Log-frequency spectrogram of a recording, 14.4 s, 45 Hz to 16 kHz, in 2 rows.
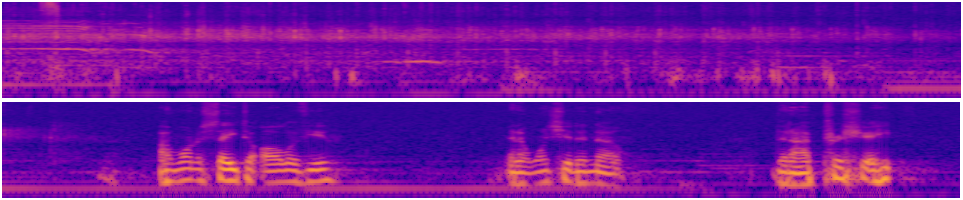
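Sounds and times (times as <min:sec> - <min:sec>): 
crowd cheering: 0:00.0 - 0:07.4
audience applause: 0:00.0 - 0:07.8
speech: 0:08.5 - 0:09.8, 0:11.0 - 0:11.9, 0:13.0 - 0:14.0.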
